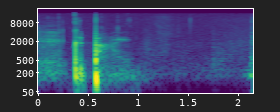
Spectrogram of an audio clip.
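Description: A breathy whisper with two sharp clicks close together, about a quarter second apart, in the first second.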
